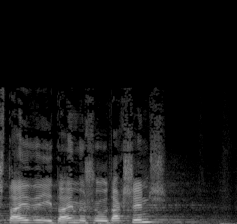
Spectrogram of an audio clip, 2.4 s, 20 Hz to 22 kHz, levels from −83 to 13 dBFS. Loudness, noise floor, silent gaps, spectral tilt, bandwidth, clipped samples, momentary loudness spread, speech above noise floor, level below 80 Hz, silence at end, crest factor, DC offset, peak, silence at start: -20 LUFS; -45 dBFS; none; -3.5 dB/octave; 13.5 kHz; under 0.1%; 6 LU; 26 dB; -48 dBFS; 0.15 s; 18 dB; under 0.1%; -4 dBFS; 0 s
